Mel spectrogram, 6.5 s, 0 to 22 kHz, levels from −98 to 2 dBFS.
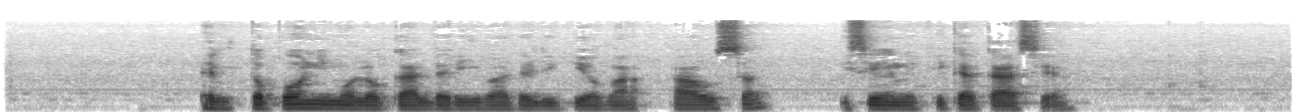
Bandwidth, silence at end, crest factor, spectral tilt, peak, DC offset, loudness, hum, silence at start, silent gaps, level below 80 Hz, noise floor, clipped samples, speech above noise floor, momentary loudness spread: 11.5 kHz; 1.1 s; 20 dB; -5.5 dB/octave; -4 dBFS; under 0.1%; -23 LUFS; none; 1 s; none; -44 dBFS; -58 dBFS; under 0.1%; 36 dB; 10 LU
